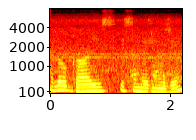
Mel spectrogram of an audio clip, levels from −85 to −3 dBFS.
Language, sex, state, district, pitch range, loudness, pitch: Hindi, male, Chhattisgarh, Sukma, 120-150 Hz, -17 LUFS, 130 Hz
